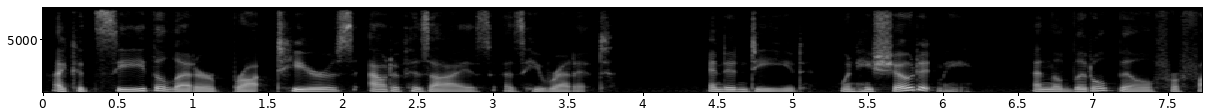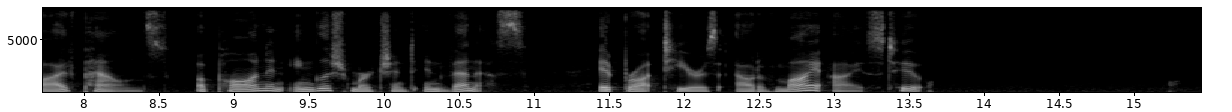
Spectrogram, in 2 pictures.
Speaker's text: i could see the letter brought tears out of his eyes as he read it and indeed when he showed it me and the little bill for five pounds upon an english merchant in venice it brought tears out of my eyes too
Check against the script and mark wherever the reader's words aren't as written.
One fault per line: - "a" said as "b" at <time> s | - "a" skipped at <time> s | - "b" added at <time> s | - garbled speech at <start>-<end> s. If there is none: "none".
none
